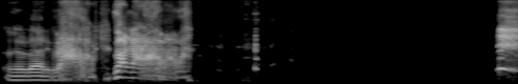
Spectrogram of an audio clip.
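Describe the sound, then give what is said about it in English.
A man imitating a dog with voiced growling and whining noises in two loud bursts. A few faint sounds follow, then a long silence before another vocal burst at the very end. “he does one of the best impressions of a dog I've ever seen, and he goes,”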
